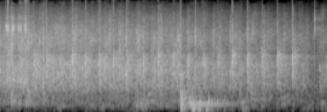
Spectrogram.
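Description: A conference audience at an AI summit claps for panelists after a discussion, with close, distinct hand claps forming continuous applause and a brief voice cutting in midway.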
